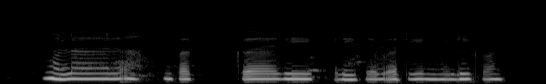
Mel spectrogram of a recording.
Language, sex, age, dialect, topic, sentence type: Chhattisgarhi, female, 25-30, Northern/Bhandar, banking, question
